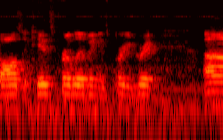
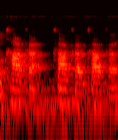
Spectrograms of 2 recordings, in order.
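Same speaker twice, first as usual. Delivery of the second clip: ordinary talk, nothing marked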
